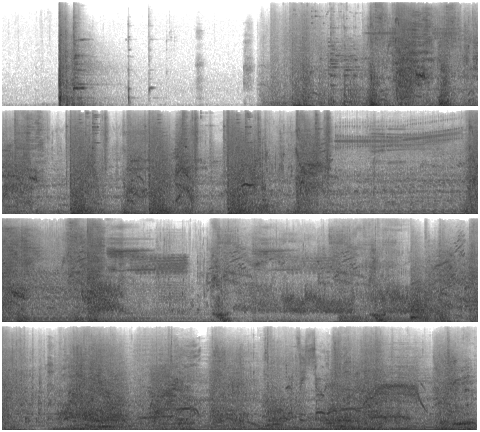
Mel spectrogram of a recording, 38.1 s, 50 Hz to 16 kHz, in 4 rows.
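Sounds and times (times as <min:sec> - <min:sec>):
tense film score: 0:03.1 - 0:38.0.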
